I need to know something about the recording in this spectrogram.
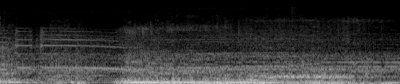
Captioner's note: beast roar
